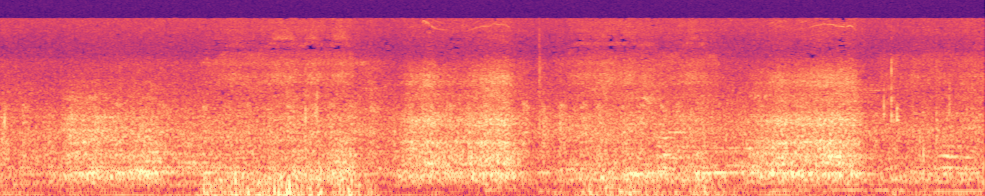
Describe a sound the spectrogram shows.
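A dog pants rapidly close by.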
